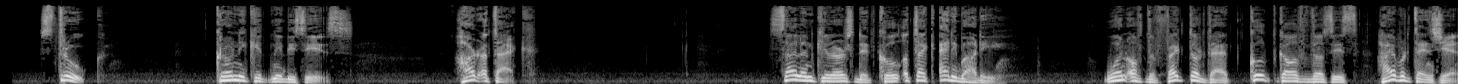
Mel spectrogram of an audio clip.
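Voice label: Bahasa Indonesia; SmartBlood VO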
